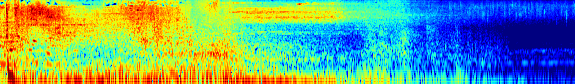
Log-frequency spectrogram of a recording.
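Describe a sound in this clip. A loud explosion booms and rumbles, then slowly fades away.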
